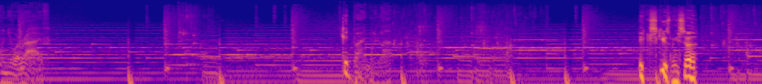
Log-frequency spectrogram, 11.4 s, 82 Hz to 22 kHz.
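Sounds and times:
speech: 0.1s - 0.9s, 5.2s - 5.8s, 9.6s - 10.6s
blood dripping from a person's arms: 2.5s - 3.4s, 5.2s - 8.3s, 9.6s - 11.4s.

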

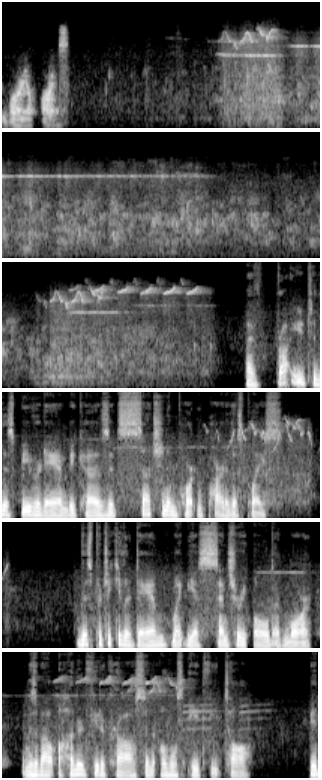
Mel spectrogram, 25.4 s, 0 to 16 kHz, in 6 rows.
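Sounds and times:
soft steady chorus of outdoor sound: 0.0s - 25.4s
speech: 0.1s - 1.0s, 11.7s - 16.6s, 18.0s - 24.6s
warbler songbirds singing in northern forest: 2.1s - 11.3s, 14.9s - 17.2s, 20.2s - 24.8s.

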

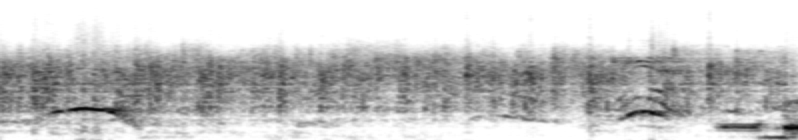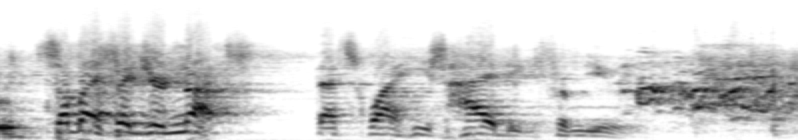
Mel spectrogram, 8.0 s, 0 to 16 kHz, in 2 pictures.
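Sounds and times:
audience clapping in praise of the Lord: 0.0s - 3.6s
speech: 4.0s - 7.9s.

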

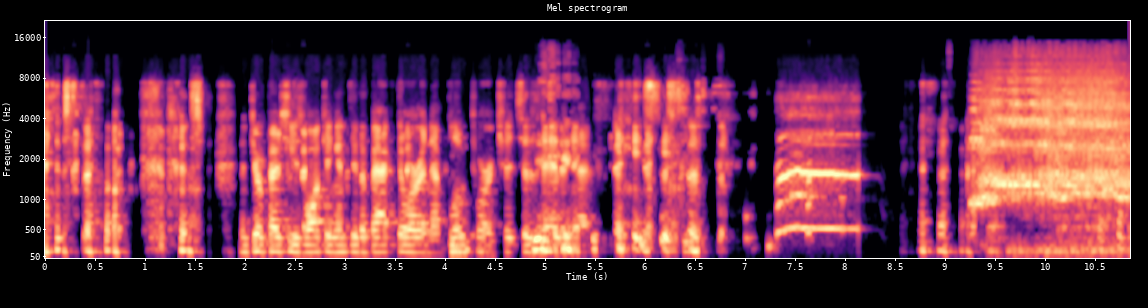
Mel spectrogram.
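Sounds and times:
laughter: 0.0s - 1.7s, 4.9s - 10.8s
speech: 0.0s - 8.2s, 8.8s - 10.8s
man screaming in a Christmas comedy film scene: 7.3s - 8.3s, 9.2s - 10.8s.

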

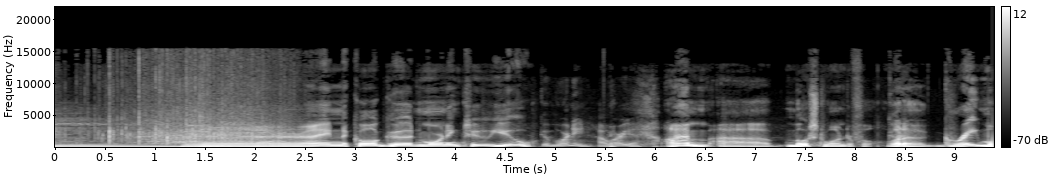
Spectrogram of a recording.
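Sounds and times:
applause: 0.0s - 2.6s
speech: 2.9s - 9.3s.

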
